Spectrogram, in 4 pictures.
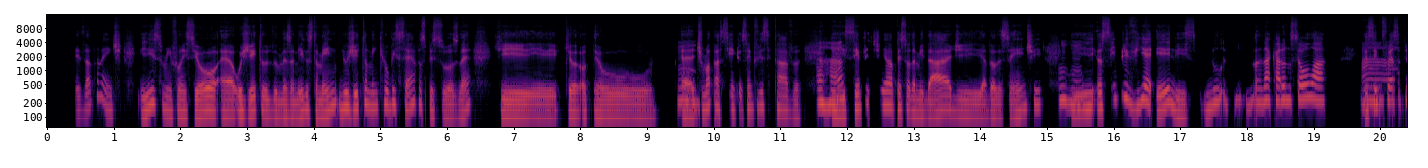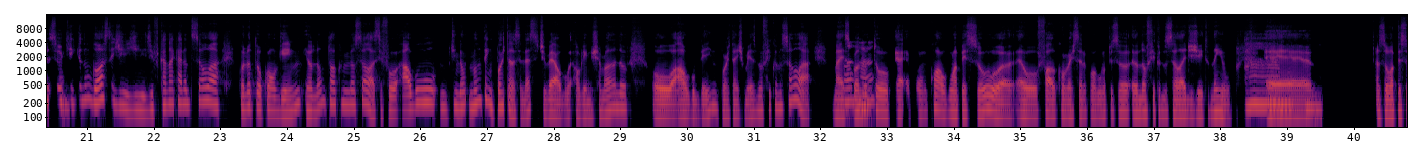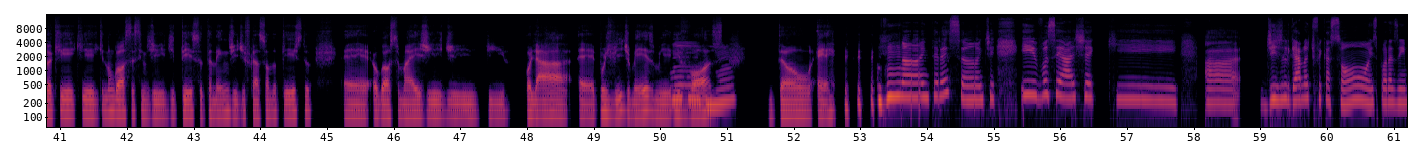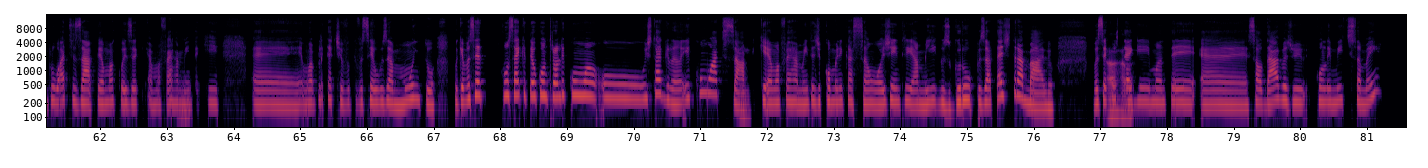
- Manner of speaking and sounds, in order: giggle; chuckle
- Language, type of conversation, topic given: Portuguese, podcast, Como você define limites saudáveis para o uso do celular no dia a dia?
